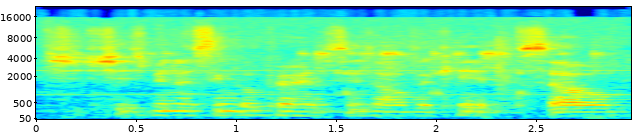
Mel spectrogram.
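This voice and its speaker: A young man with a Ghanaian accent talks informally in a fairly low, even voice. He is recorded in an echoey, noisy room. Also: fairly quick. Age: young adult. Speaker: student athlete interviewee. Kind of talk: casual, informal talk about family. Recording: echoey room with clear noise.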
